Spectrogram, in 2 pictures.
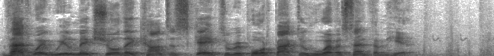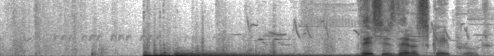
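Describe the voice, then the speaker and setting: A man's voice: a little high, animated, normal speed, a bit bright, reverberant, slight background noise. A man playing a middle-aged, boastful but loyal veteran adventurer in a fantasy game, with a theatrical, earnest delivery. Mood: determined. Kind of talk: fantasy game dialogue acting.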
